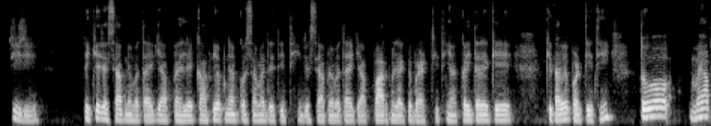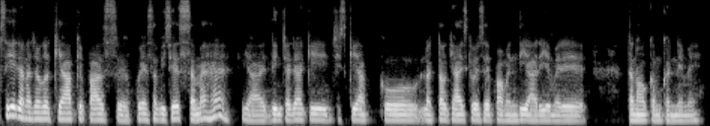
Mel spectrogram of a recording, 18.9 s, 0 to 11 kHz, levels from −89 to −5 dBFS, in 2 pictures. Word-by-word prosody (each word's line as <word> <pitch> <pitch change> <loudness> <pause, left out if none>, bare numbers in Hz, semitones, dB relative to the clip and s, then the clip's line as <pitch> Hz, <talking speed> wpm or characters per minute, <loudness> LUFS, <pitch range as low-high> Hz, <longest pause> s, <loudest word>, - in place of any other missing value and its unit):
जी, 145 -4 -1
जी। 95 -1 -5 0.7
देखिए, 125 +3 +1
जैसे 115 -3 +1
आपने 105 -1 +1
बताया 100 -1 -1
कि 110 - -3
आप 100 0 -2
पहले 100 -1 +1
काफ़ी 100 +3 0
अपने 110 -1 +1
आपको 105 0 -1
समय 100 0 -2
देती 95 0 -3
थीं, 95 +1 -11
जैसे 95 0 -4
आपने 95 +1 -2
बताया 95 0 -1
कि 95 - -5
आप 95 - -5
पार्क 100 +1 +3
में 100 - -1
जाके 95 +1 -1
बैठती 95 +1 -4
थी 100 - -6
या 95 - -1
कई 100 -1 +3
तरह 105 -1 +3
के 105 +1 0 0.6
किताबें 110 +3 +4
पढ़ती 105 -2 +1
थी। 145 +5 0 0.4
तो, 180 +2 +6 0.3
मैं 150 +5 +3
आपसे 175 +1 +1
ये 190 - +8
जानना 150 -6 +3
चाहूँगा 130 0 +2
कि 135 - 0
आपके 120 -1 +2
पास 115 -1 -1
कोई 100 +2 -1
ऐसा 115 +1 -2
विशेष 115 +4 +1
समय 110 +4 +2
हैं 190 +2 0 0.3
या 100 -2 -1
दिनचर्या 110 +3 +1
कि 115 0 +1 0.2
जिसकी 110 +1 -3
आपको 105 0 -1 0.5
लगता 105 +3 -1
हो 115 - +2
कि 110 - -5
हाँ, 110 0 +4
इसकी 110 +1 -2
वजह 110 - +3
से - - +3
पाबंदी 105 +1 +1
आ 100 -2 0
रही 100 +1 0
हैं 100 - +2
मेरे 95 0 0 0.6
तनाव 105 -1 +3
कम 105 -1 0
करने 100 0 -1
में? 100 +2 -5
105 Hz, 210 wpm, -23 LUFS, 100-115 Hz, 0.7 s, ये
